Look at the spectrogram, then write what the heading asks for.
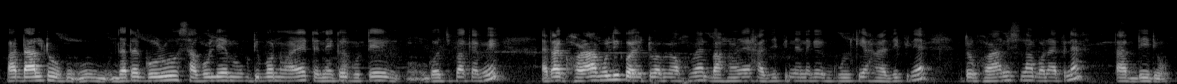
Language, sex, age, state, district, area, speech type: Assamese, female, 45-60, Assam, Charaideo, urban, spontaneous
